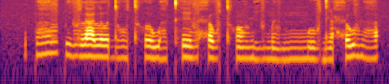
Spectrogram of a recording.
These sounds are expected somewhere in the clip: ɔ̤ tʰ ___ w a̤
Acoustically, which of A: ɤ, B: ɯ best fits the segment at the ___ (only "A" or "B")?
A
